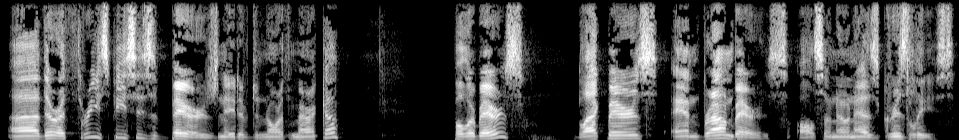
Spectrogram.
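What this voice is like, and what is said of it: North American accent. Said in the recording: “As you may have detected from my accent, I come from North America”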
